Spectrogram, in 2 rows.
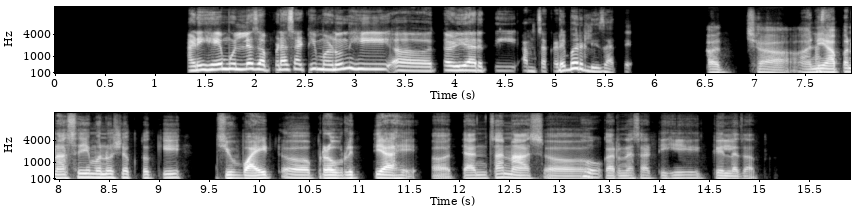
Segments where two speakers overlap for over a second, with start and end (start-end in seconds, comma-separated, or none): none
